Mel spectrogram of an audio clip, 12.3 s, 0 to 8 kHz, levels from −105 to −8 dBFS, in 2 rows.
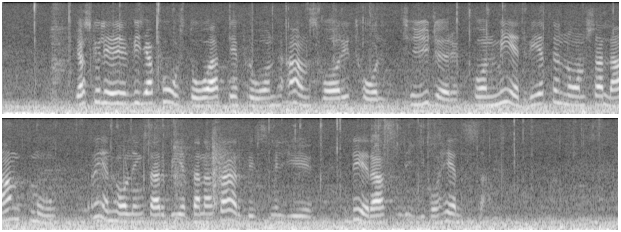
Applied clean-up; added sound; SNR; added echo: none; Typing; -3 dB; none.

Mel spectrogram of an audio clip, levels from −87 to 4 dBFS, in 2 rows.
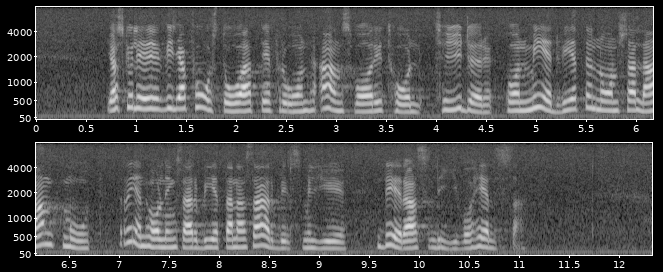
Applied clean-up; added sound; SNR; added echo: none; none; none; none.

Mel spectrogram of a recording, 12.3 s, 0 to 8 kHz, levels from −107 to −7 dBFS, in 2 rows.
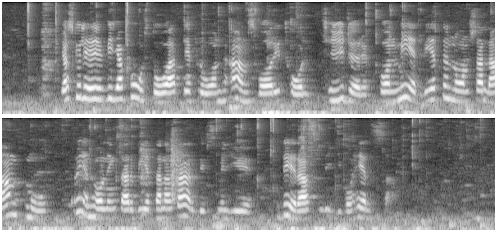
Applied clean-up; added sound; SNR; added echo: classical method log-MMSE.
